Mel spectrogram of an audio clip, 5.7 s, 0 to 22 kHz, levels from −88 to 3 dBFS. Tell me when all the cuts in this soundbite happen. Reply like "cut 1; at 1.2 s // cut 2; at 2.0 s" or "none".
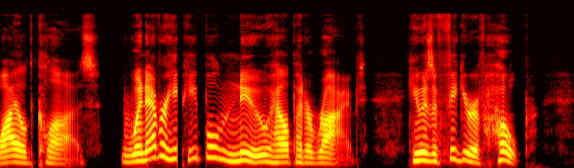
cut 1; at 1.1 s // cut 2; at 1.8 s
